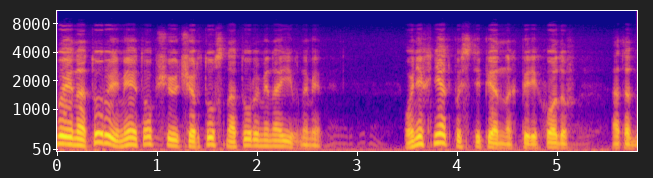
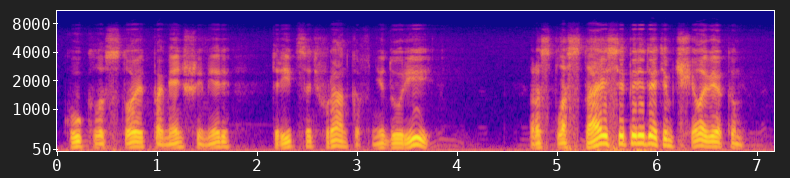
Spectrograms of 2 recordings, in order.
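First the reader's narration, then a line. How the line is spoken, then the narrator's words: Whisper. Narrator (Russian): он шепнул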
